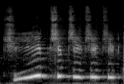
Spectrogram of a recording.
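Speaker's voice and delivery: high squeaky chirps; cartoon bird voice. Imitating a bird.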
